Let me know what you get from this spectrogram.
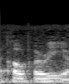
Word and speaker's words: potpourri: And you say the potpourri or what? – Potpourri.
